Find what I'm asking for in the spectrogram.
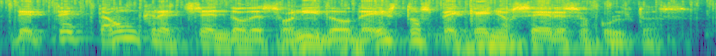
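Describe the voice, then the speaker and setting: A man's voice: on the low side, huge pitch swings, fairly quick, background noise. A man delivering scripted nature documentary narration in a didactic manner, addressing the listener as a teacher would. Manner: didactic, rhetorical questions to the listener.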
